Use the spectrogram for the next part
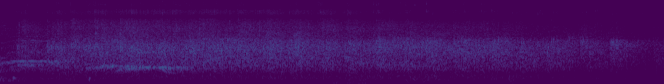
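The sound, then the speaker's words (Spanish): An audience at a church service applauds for the Lord in sustained, dense clapping that holds steady for several seconds before easing slightly at the end, a broad, even roar of hands. “Cuéntale un aplauso al Señor.”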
